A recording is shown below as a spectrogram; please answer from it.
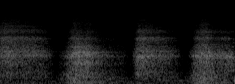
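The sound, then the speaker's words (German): Quick, shallow chest breathing, demonstrated as breathing into the upper body rather than the belly: about four rapid, airy breath cycles in a steady rhythm, each a soft rushing hiss with brief dips between, and no talking. “Und zwar schnauf in den Bauch, nicht in Oberkörper. Es gibt ja Leute, die schnaufen so.”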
